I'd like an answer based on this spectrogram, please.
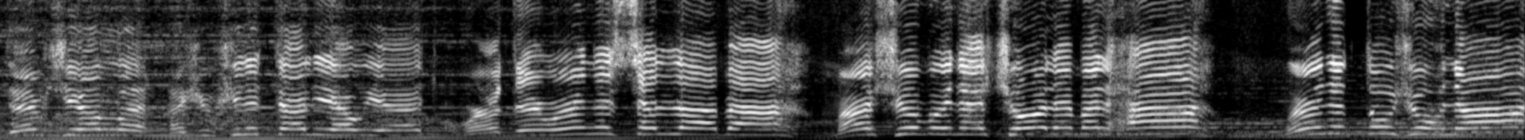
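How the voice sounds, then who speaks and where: A man playing a brisk, questioning village visitor with an Iraqi Arabic accent in comic dialogue. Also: extremely high pitch. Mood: impatient. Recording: music behind the voice.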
